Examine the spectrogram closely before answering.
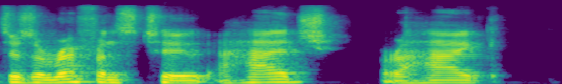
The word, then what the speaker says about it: Hajj: now what's interesting is the word Hajj is a direct Arabic borrowing from the Hebrew hag in fact in some arabic speaking countries including Egypt they still pronounce it as hag so it's directly from Hebrew Oden LaFontaine points out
